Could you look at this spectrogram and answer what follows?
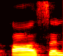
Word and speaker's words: castle: का यहां पर कासल या कैसल करके पढ़ेंगे।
